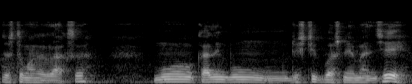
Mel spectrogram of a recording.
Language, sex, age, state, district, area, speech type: Nepali, male, 60+, West Bengal, Kalimpong, rural, spontaneous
